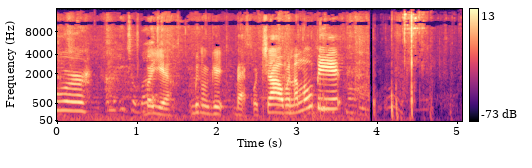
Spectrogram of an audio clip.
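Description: A young woman talks close up, with animation.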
